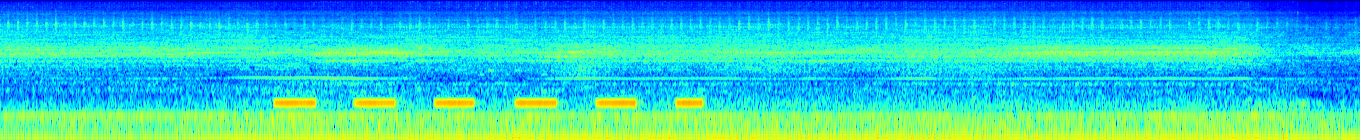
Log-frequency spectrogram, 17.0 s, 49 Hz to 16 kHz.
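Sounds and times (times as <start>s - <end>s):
car engine running: 0.0s - 17.0s
high-pitched whine: 1.7s - 10.8s.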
